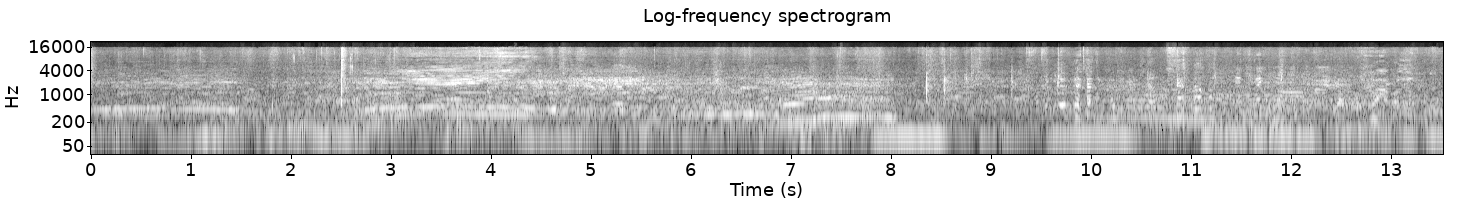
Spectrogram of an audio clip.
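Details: Cattle raging out of control, giving several drawn-out, wavering moos, some rising then falling, over a loud low rumble of engine-like noise and clatter.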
